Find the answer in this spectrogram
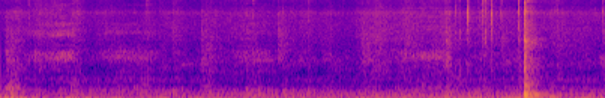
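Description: Faint indoor room noise with low, uneven rumbling from a handheld phone being moved, and a single sharp click or knock a little after five seconds.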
